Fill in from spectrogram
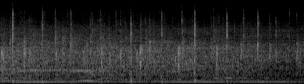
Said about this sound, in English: But if you would just raise your hand just so we can see you and just clap it up for you, because we're glad that you're here worshiping with us. Welcome.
